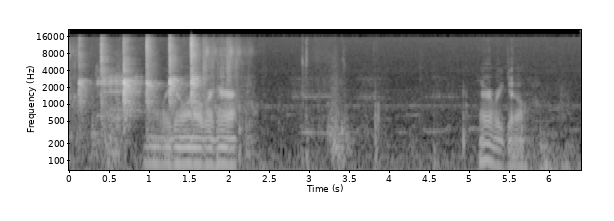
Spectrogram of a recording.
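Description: A sheep bleats nearby.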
